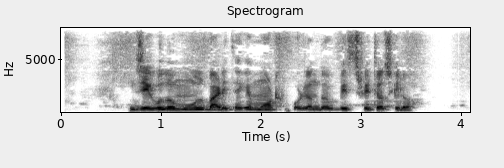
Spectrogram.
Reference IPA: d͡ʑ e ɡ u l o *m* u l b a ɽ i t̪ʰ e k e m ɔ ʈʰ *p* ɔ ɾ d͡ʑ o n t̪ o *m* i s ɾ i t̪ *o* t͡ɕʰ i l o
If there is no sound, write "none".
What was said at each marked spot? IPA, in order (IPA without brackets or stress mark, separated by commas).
m, p, b, o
